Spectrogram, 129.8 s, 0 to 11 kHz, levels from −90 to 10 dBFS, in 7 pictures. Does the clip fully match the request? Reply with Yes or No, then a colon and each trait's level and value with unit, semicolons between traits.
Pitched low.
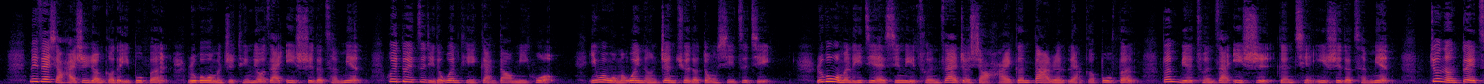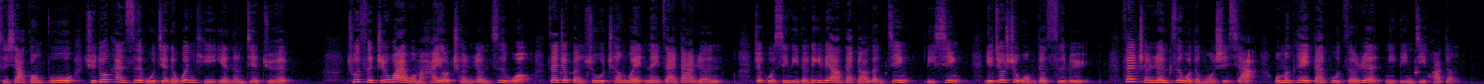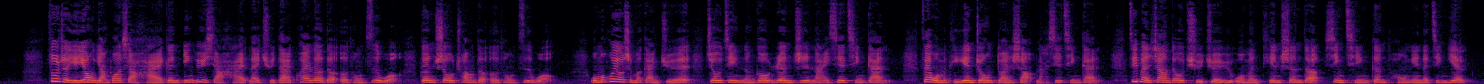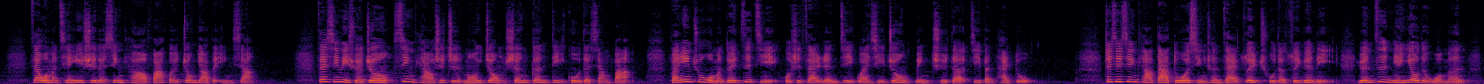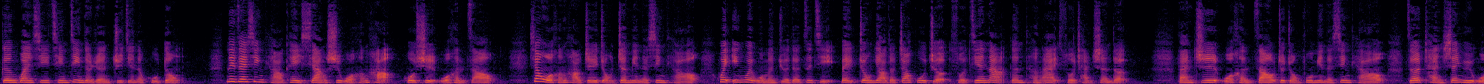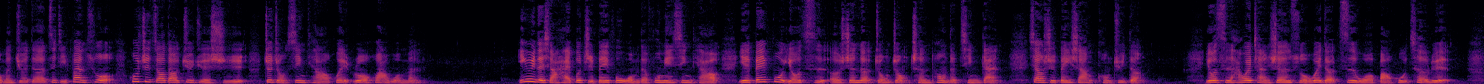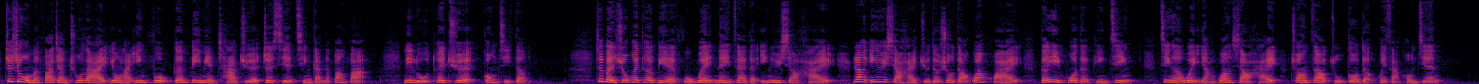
No: high, 215 Hz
